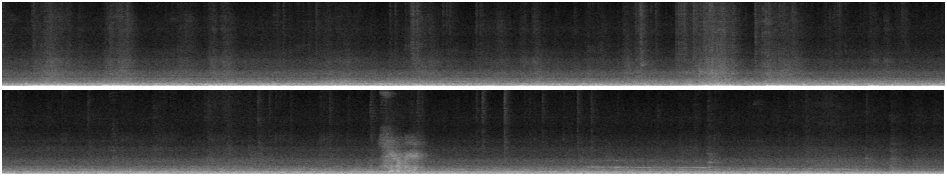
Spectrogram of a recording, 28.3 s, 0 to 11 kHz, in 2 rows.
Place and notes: Tallinn, Kopli, tram
tram #1 from kobli to center
Tallinn, Estonia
